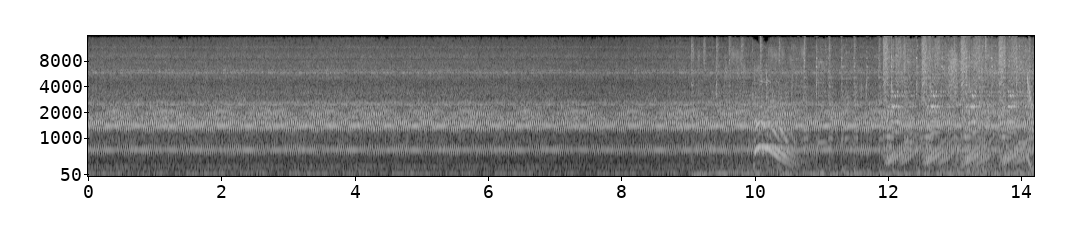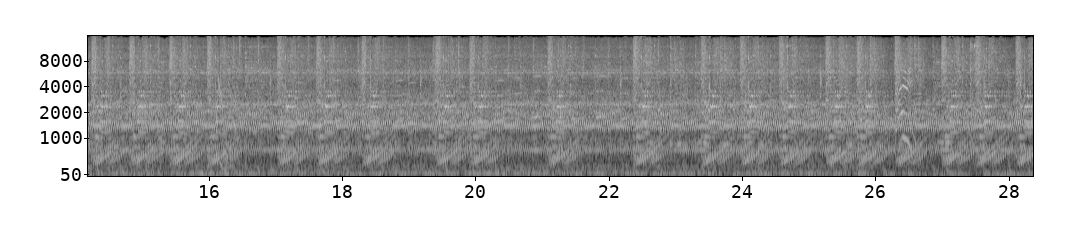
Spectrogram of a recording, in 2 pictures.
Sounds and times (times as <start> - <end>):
Music: 9.0 - 28.3.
